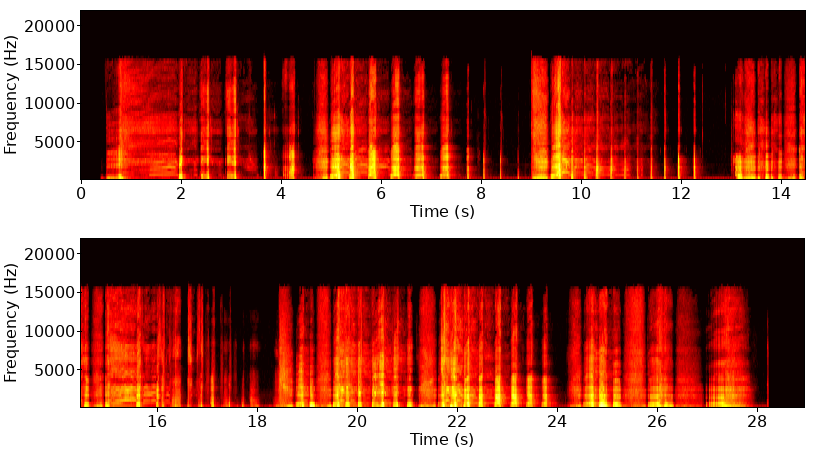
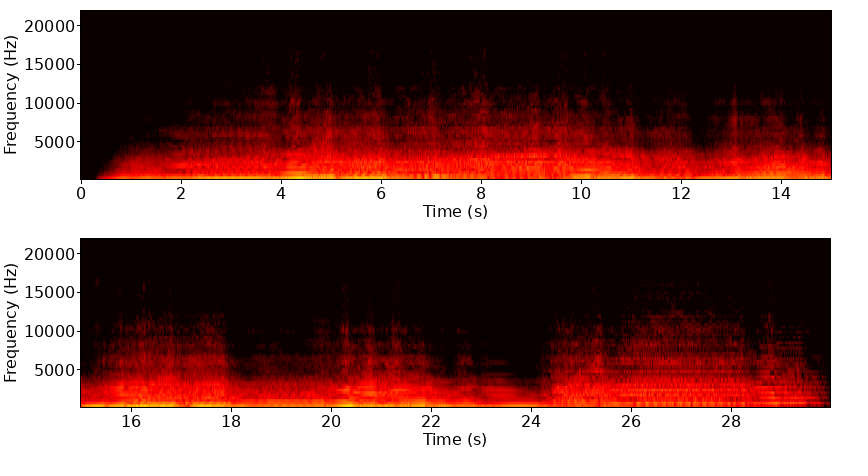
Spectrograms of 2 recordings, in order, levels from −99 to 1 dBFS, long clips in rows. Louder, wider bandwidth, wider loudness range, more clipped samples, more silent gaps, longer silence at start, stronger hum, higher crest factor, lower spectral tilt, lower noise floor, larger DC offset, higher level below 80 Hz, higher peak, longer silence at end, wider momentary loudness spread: first, -26 LUFS vs -44 LUFS; first, 16 kHz vs 10.5 kHz; about the same, 10 LU vs 9 LU; neither; neither; about the same, 0.5 s vs 0.5 s; neither; first, 26 dB vs 16 dB; second, -3.5 dB/octave vs -6 dB/octave; second, -72 dBFS vs -76 dBFS; neither; first, -60 dBFS vs -76 dBFS; first, -2 dBFS vs -28 dBFS; first, 1.2 s vs 0.25 s; first, 23 LU vs 13 LU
